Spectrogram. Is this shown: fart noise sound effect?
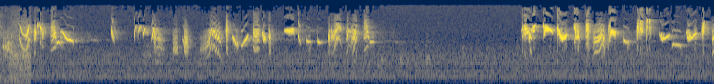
no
